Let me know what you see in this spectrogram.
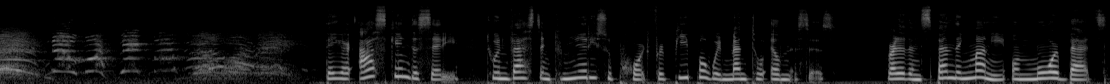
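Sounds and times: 
crowd shouting together: 0.0s - 3.1s
speech: 3.2s - 11.0s.

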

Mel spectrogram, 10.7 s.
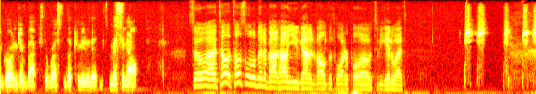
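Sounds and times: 
speech: 0.1s - 2.8s, 3.8s - 8.2s, 10.1s - 10.3s
Fox 40 water polo whistle giving short shrill blasts: 9.2s - 10.7s.

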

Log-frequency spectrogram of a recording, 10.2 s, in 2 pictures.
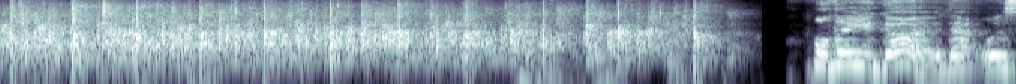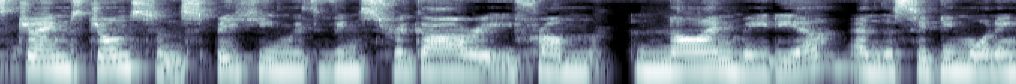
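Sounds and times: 
audience applauding: 0.0s - 3.8s
speech: 4.0s - 10.1s.

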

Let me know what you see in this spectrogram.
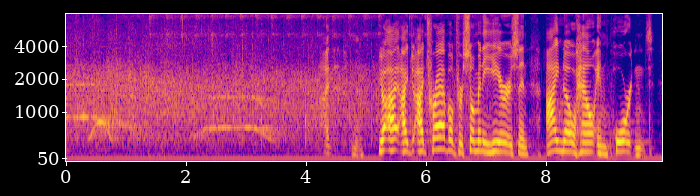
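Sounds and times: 
audience applause: 0.0s - 6.6s
speech: 4.3s - 9.8s.

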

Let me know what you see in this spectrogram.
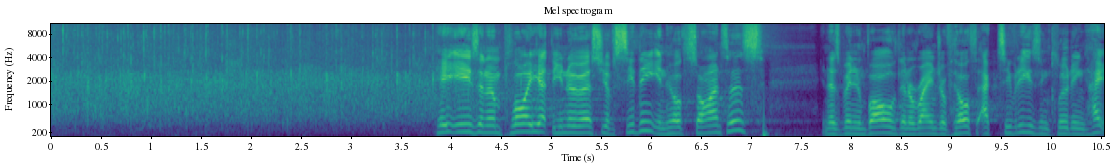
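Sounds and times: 
audience clapping: 0.0s - 5.1s
speech: 3.9s - 10.5s.

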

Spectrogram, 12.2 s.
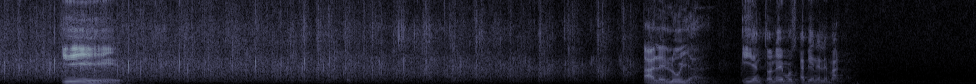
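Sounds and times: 
audience applause: 0.0s - 8.0s
speech: 0.8s - 1.7s, 8.1s - 10.6s.

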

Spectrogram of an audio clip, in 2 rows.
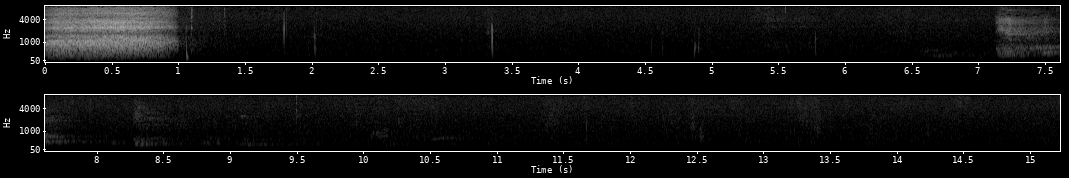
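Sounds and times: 
congregation taking a deep breath: 0.0s - 1.0s.

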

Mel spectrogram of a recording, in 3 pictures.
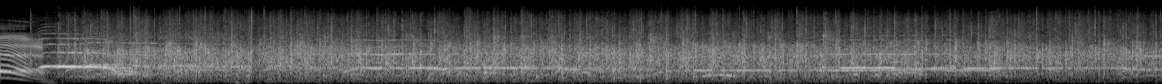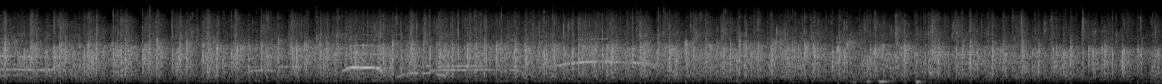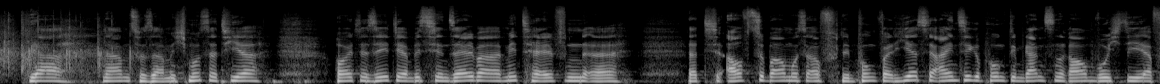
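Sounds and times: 
audience applause: 0.0s - 24.6s
speech: 23.6s - 34.8s.

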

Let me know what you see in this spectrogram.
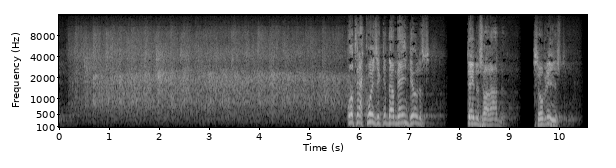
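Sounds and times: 
crowd applauding: 0.0s - 6.5s
speech: 5.8s - 7.6s, 8.2s - 10.2s.

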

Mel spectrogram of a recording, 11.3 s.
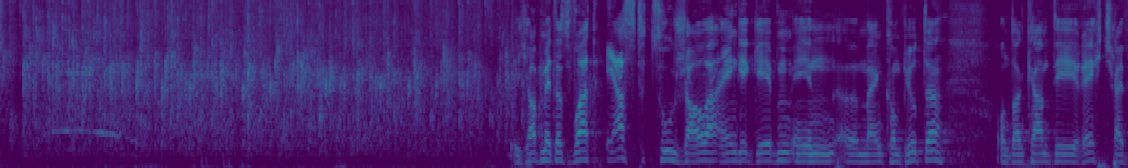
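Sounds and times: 
crowd applauding: 0.0s - 5.6s
speech: 5.1s - 11.2s.

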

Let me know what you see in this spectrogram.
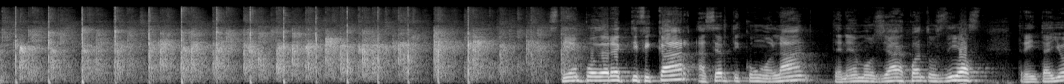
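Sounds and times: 
applause: 0.0s - 5.9s
speech: 5.6s - 10.6s.

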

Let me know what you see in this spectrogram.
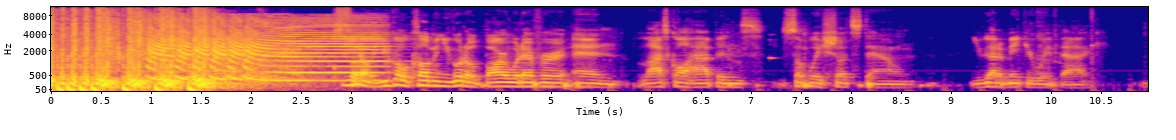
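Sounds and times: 
rapid volley of gunshot sound effect: 0.0s - 2.4s
sustained blaring horn-like tone: 1.0s - 3.9s
speech: 3.7s - 10.9s.

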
